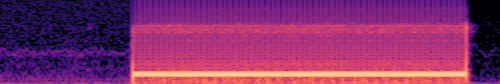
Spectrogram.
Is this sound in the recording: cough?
no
